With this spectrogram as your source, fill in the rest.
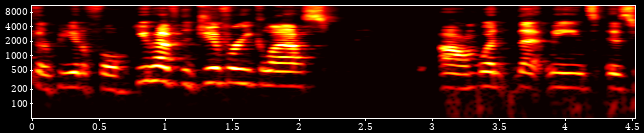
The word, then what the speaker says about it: Givry: Givry, I call it, but I believe it's pronounced Givry. I Googled it for the pronunciation.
